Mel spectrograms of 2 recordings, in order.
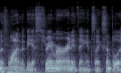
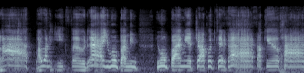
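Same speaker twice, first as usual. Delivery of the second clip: high, very loud, raspy, shrill put-on child's screech; 5 dB louder than usual. Retelling a childhood tantrum while running around the house: imitating a screaming child.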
